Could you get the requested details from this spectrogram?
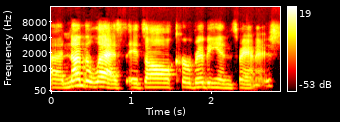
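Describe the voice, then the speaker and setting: Using an unremarkable speaking voice, a woman at a medium pitch talks at a moderate pace with lively intonation. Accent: American. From United States. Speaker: former ESL teacher, interview guest. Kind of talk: interview.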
